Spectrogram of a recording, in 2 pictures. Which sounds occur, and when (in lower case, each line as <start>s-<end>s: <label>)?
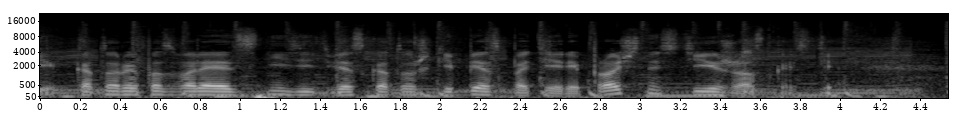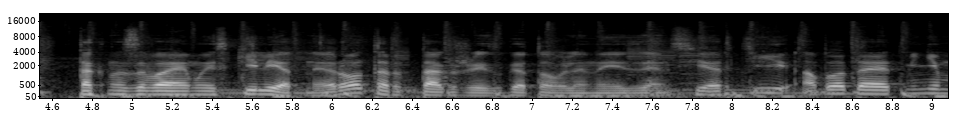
0.0s-3.9s: male speech
0.0s-9.0s: music
3.9s-4.4s: breathing
4.7s-9.0s: male speech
